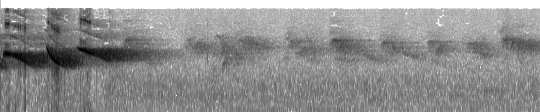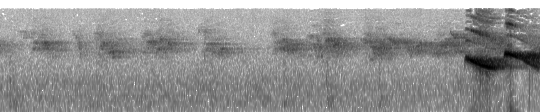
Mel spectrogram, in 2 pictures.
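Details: Green-winged saltator singing bold descending whistled phrases at the start and end, separated by a run of soft, quick twittering notes from smaller birds.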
